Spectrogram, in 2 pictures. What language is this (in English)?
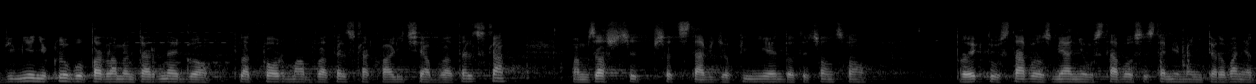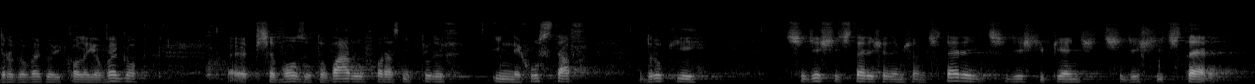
Polish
